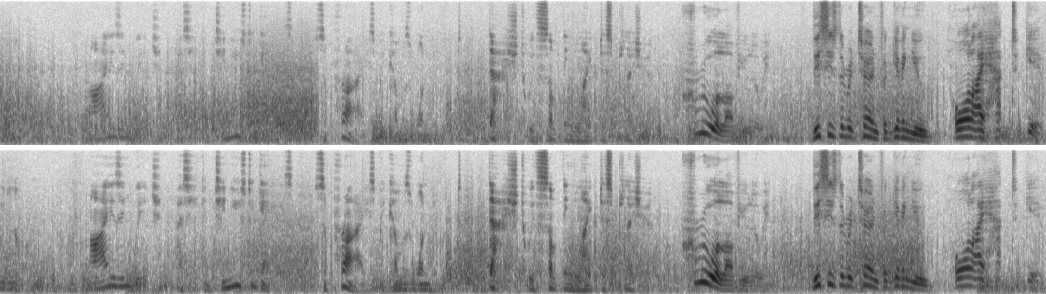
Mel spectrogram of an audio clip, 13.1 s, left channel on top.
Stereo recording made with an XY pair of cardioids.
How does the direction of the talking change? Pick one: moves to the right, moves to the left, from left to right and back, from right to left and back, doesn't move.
moves to the left.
